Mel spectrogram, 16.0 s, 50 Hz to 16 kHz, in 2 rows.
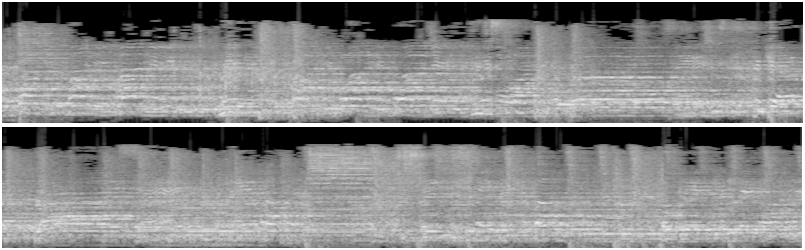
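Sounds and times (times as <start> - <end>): choir singing in harmony: 0.0 - 16.0.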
